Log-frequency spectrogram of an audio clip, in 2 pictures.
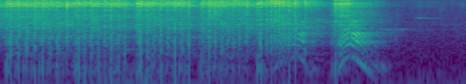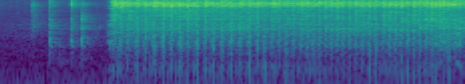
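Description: Pneumatic impact wrench hammering rapidly as it loosens the lug nuts of a rear wheel: two long runs of the hammering, broken about two seconds in by a pause of a second and a half with a brief squeal and a few clicks.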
